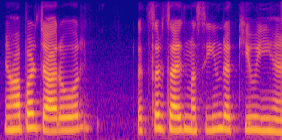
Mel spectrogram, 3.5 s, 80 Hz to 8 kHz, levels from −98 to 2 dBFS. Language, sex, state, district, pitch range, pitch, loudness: Hindi, female, Bihar, Kishanganj, 225-250 Hz, 235 Hz, -17 LUFS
